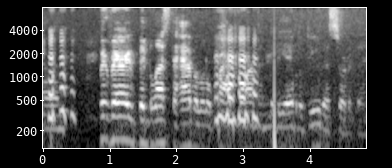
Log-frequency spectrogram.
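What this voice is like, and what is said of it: Baltimore accent. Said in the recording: “too thick of a Baltimore accent. I think it's showing up now and then”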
